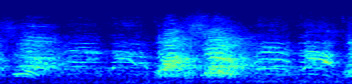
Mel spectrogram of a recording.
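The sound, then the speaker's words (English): A crowd of protesters chants together and reads out the names of others killed by police across the nation, in loud, surging waves of many overlapping voices, with the shouting swelling in repeated bursts about every second. “chanting and reading out the names of others killed by police across the nation in recent years”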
